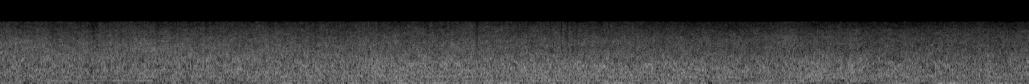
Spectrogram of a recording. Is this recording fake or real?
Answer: fake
